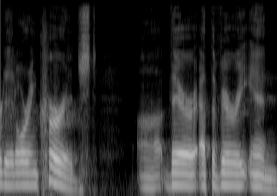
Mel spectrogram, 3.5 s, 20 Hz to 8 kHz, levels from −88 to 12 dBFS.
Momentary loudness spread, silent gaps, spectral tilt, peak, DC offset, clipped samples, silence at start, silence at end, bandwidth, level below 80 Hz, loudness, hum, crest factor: 16 LU; none; -8 dB/octave; -10 dBFS; under 0.1%; under 0.1%; 0 s; 0 s; 7.4 kHz; -60 dBFS; -25 LUFS; none; 16 dB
